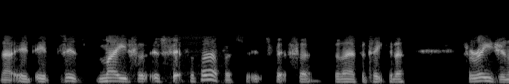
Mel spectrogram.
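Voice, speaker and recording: A man with a British accent is speaking. His pace is very fast. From Britain. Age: 70s. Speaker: garden designer. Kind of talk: interview. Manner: halting.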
